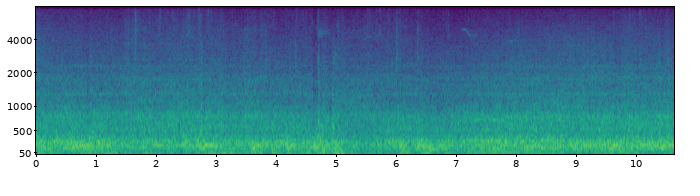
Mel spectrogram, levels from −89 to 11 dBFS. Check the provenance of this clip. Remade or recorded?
recorded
